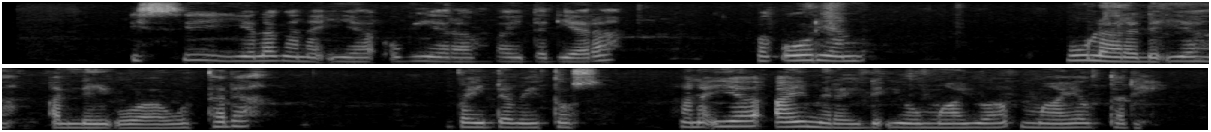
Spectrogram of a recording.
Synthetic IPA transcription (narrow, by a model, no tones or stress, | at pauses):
ʔɪsːɪjɛlɐɡɐnɐʔɪjaʔɔɡɪjɐɾɐbɐjd̪ːɐd̪ɪjaːɾɐ | b̥ɐkʼo̞ːɾɪjɐn | buːlaːɾɐd̪ɛʔɪja | ʔɐlːe̞ːkʼɔwaːwɔt̪ːɐd̪ɐ | bɐjd̪ːɐbe̞ːt̪ːos | hɐnɐʔɪjaːɐjmɛɾɐjd̪ɛʔɪjoːmaːjʊwaːmaːjɐʊt̪ːɐd̪e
